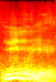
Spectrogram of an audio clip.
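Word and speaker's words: עברי: 히브리어 히브리어 그러는데 본래 그 히브리 사람들은 우리는 히브리 하는데 원래이 발음은 이불이에요 이불이 그 이불이라는 말이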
